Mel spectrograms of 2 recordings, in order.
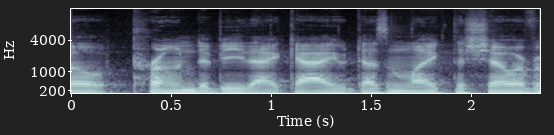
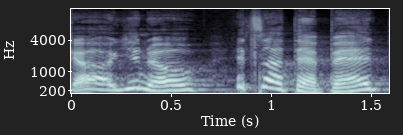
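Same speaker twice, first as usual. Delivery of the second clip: much higher, hammed-up apologetic fan; mock fan voice; 13 semitones higher than usual. Host mocks fans defending weak episodes in a high, hammed-up voice. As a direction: squeak it out like a fan making excuses.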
